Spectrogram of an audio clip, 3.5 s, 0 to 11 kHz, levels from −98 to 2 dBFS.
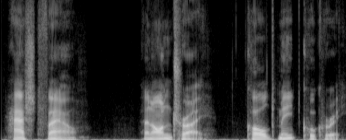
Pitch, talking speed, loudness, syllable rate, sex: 90 Hz, 105 wpm, -21 LUFS, 3.7 syllables/s, male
